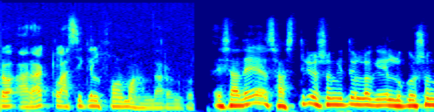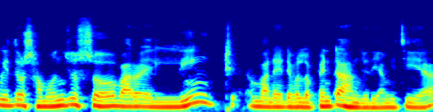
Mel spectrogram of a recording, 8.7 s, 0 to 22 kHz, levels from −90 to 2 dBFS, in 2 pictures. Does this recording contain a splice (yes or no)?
yes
